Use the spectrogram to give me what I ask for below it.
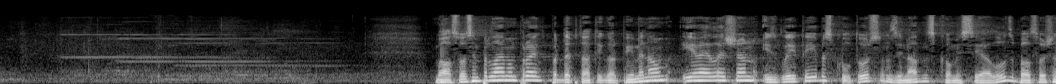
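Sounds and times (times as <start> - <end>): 
parliament session bell in the Latvian Saeima: 0.6 - 3.6
speech: 4.4 - 10.5.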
